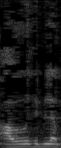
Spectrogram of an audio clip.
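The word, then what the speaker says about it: أعوذ بالله: এখানে আইনটা চাপ দিয়ে বলতে হবে এবং এক লিপ টান দিতে হবে এরকম জাল পেশের উচ্চারণটা জিব্বার আগা উপরে দাঁতের আগা লাগাতে হবে নিচে লাগলে ভুল হবে আউজু পাতলা বালামের বিল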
